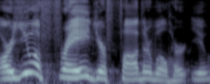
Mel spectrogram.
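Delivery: derisive, scoffing, taunting sarcastic tone. Retelling how a friend mocked Jan for wanting to go home, mock-sarcastic question. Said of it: "and sarcastically".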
